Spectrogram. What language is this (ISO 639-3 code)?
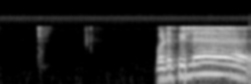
ori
